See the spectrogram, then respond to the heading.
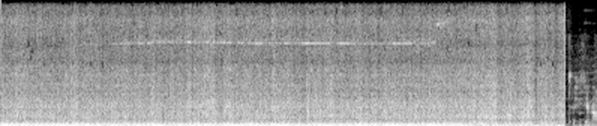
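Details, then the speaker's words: International Scout under mild acceleration from a stop: a loud, low drone with an uneven stumbling pulse, sputtering badly as if fuel-starved, yet the AFR gauge reads slightly rich; owner suspects too much fuel; temperature and other gauges normal. "If you listen closely enough, you can hear that it's it's sputtering really bad. Um, it's like it's not getting enough fuel, but the AFR gauge is actually going a little bit rich."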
